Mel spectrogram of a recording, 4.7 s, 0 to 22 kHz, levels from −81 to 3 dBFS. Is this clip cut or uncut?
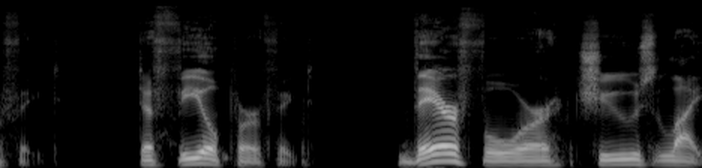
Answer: cut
